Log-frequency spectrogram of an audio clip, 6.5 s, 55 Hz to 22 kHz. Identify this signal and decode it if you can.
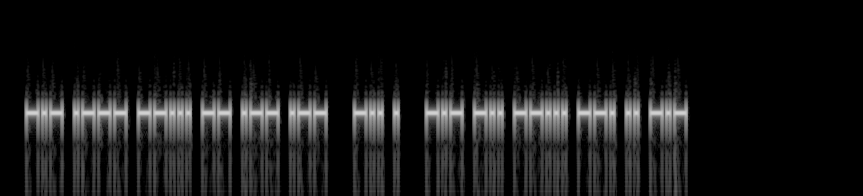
Morse code, heard as a keyed tone, about 37 wpm, 700 Hz. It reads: KJ7MWW DE KD7GIK
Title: USA Callsign DE Callsign - 6 Characters - 40wpm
